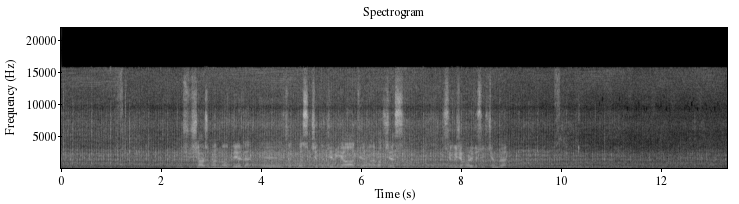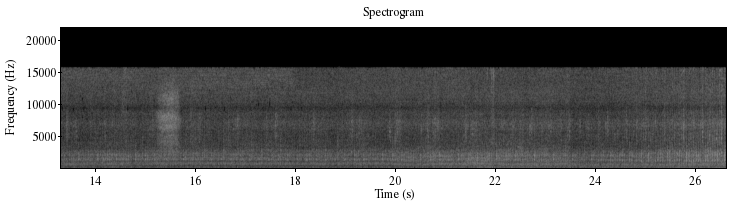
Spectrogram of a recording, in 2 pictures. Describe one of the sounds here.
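A tractor's diesel engine idles with a steady, rapid chugging.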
